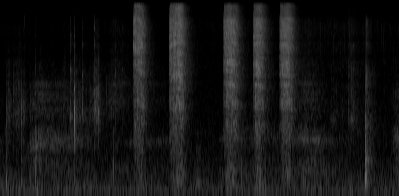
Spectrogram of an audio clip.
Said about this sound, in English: spraying, and we'll just let that go tacky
